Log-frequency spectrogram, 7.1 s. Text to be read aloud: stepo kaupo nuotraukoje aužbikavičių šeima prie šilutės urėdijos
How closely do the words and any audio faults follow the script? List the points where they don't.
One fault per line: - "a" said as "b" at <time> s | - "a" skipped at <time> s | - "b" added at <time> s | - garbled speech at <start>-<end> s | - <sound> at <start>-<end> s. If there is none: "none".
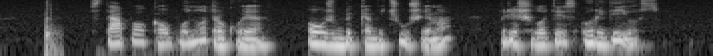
- thud at 0.4-0.7 s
